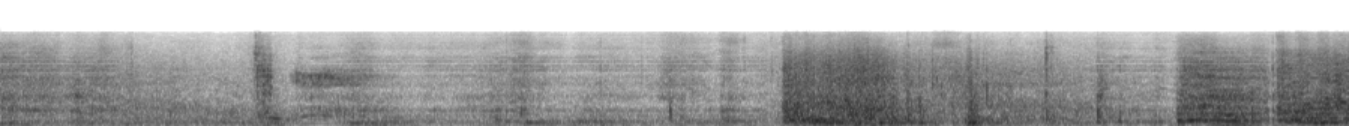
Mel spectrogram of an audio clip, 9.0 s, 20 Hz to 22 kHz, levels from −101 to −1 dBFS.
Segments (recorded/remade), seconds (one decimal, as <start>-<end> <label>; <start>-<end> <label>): 0.0-0.8 remade; 0.8-2.0 recorded; 2.0-5.1 remade; 5.1-7.3 recorded; 7.3-9.0 remade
